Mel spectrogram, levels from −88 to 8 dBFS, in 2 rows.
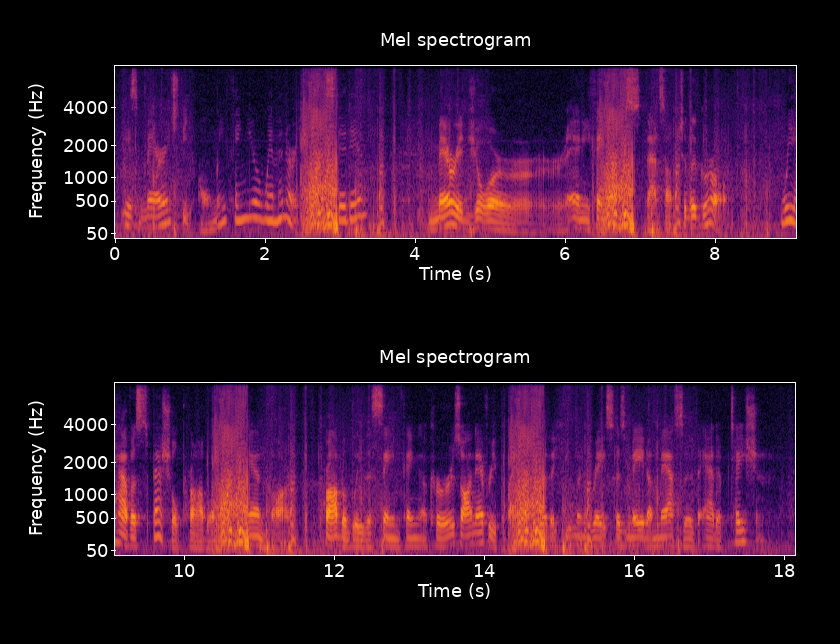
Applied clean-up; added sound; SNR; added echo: none; Zipper (clothing); 4 dB; none.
